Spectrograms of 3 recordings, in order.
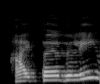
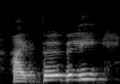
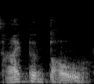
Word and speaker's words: hyperbole: Hyperbole, we refer to that. Hyper, extra, right? Hyperbole is an exaggeration or extravagant statement used for effect. Now, I know some people pronounce it as hyperbole.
